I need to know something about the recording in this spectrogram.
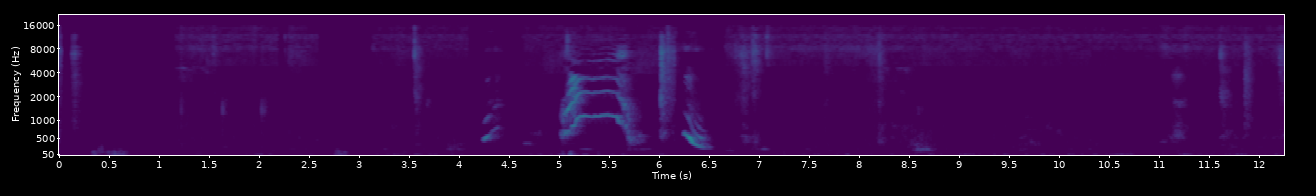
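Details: Indoors, a cat waiting for treat time lets out a short, soft, whiny meow midway through, surrounded by long quiet stretches with small clicks and light shuffling.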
